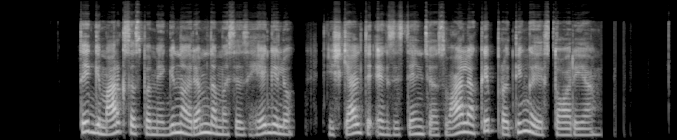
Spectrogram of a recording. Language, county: Lithuanian, Vilnius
